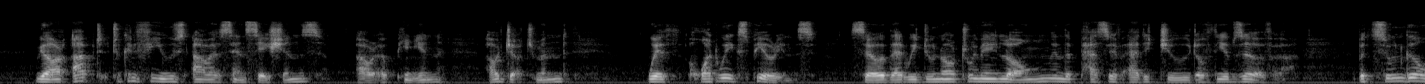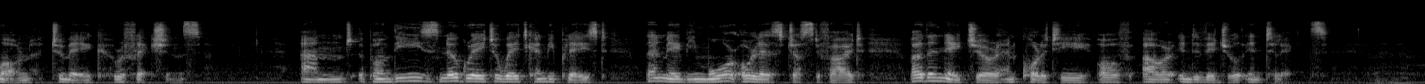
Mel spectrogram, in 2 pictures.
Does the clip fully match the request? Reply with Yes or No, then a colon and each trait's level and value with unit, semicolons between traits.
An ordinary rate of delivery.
No: slow, 130 wpm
